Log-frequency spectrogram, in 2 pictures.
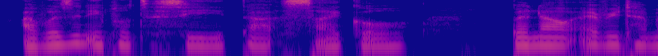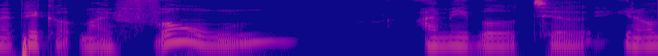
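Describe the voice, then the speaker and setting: A woman with a low, gravelly, slightly mellow voice reflects on a fable, speaking casually and earnestly to her listeners. She rambles and keeps checking in with frequent "okay?" prompts. The recording is dry and close, with no room sound.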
